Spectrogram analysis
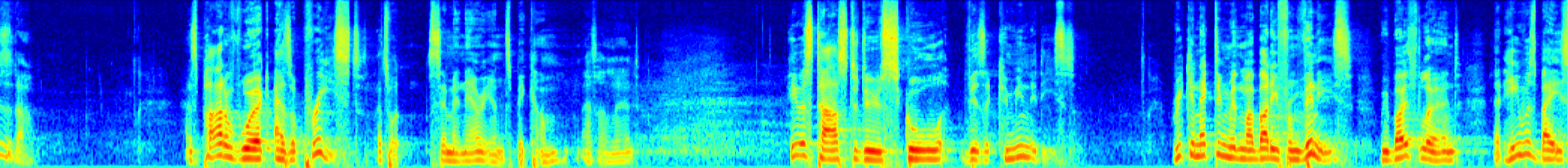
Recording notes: The FaithFeed Live Studio Audience.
